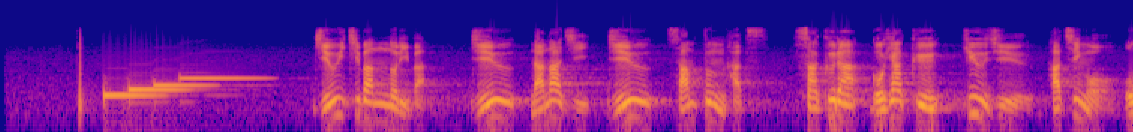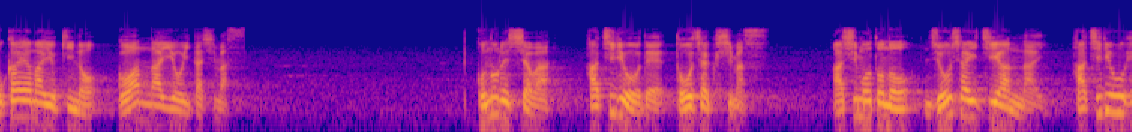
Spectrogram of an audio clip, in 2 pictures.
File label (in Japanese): 11番のりば案内放送（みずほ604号 広島行き）※新大阪行きから広島行きに変更, 久留米（新幹線ホーム）; 台風の影響による行先変更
